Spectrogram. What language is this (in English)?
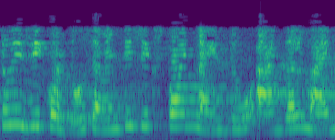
Kannada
